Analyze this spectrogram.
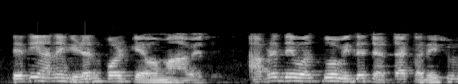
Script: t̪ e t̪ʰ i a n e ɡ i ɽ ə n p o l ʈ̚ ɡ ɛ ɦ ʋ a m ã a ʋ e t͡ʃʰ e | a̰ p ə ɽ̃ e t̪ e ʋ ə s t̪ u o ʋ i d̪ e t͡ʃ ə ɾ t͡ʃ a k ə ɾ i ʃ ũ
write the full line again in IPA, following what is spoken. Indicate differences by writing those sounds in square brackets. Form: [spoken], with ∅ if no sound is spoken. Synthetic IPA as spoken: t̪ e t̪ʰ i a n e ɡ i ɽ ə n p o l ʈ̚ [k] ɛ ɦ ʋ a m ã a ʋ e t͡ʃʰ e | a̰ p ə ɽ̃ e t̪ e ʋ ə s t̪ u o ʋ i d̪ e t͡ʃ ə ɾ t͡ʃ a k ə ɾ i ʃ ũ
